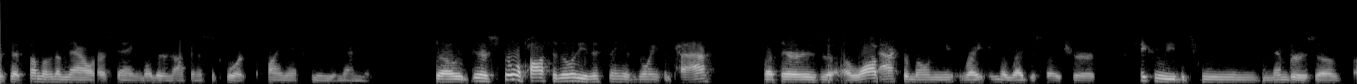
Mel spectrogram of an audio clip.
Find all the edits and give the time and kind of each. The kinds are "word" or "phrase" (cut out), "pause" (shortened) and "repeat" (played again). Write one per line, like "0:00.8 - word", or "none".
0:00.9 - word
0:08.8 - word
0:09.8 - word
0:12.6 - word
